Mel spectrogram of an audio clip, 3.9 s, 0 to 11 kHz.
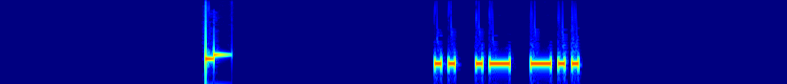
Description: Morse code, heard as a keyed tone, about 36 wpm, 700 Hz. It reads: IAD
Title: USA Call Sign Postfixes - 3 Letters 35wpm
